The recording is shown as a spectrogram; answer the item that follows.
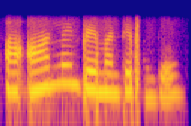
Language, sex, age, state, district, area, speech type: Tamil, female, 18-30, Tamil Nadu, Sivaganga, rural, conversation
